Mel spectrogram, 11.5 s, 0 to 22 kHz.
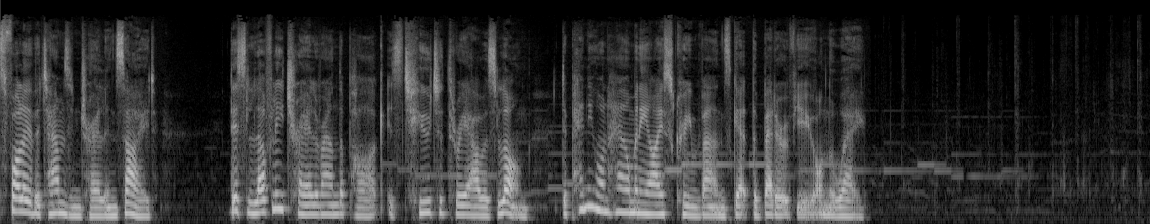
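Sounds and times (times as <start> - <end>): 
speech: 0.0 - 1.7, 2.3 - 8.7
horse hooves clip-clopping: 8.0 - 11.4.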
